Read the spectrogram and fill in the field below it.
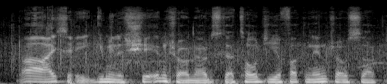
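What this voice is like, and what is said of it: Irish accent. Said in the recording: “He's from Ireland or one of those states or countries with the accent he has ... Like I said, from Ireland or one of those countries.”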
